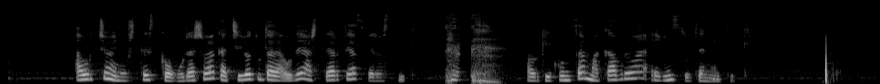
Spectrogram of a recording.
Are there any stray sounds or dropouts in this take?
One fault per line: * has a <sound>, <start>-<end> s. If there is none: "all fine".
* has a throat clearing, 4.4-5.1 s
